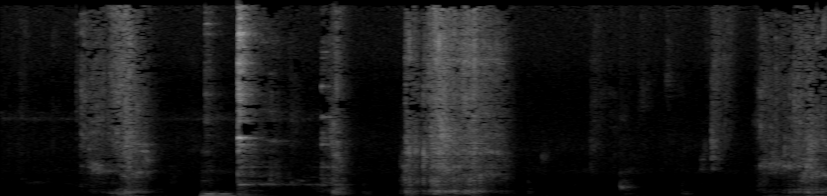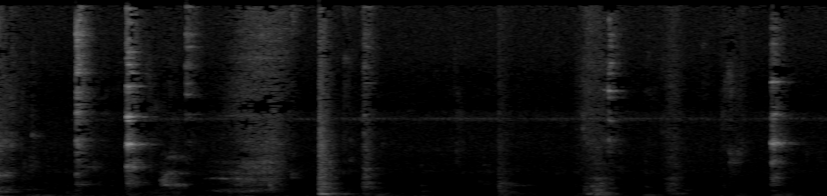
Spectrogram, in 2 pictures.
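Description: Metal spoons clinking and scraping against ceramic bowls as two people eat soup, with several short slurps and eating noises between a scatter of sharp clinks.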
